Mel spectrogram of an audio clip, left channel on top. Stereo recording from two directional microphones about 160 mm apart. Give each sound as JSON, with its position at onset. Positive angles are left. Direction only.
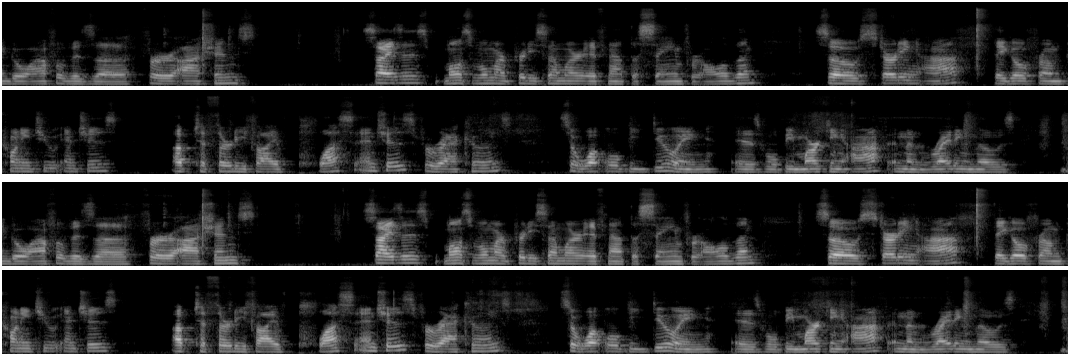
{"t": 0.1, "sound": "speech", "side_deg": -35}
{"t": 3.6, "sound": "speech", "side_deg": -30}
